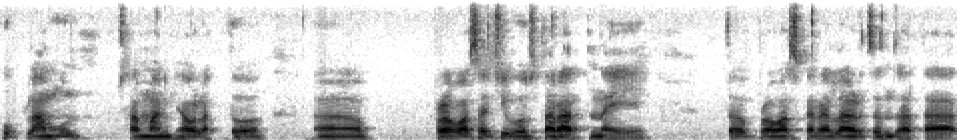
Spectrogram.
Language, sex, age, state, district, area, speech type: Marathi, male, 45-60, Maharashtra, Yavatmal, rural, spontaneous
